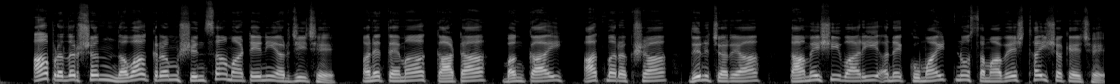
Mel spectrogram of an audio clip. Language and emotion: Gujarati, neutral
